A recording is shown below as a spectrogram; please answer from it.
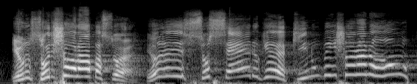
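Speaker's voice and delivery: high, loud, pleading against tears; retold tearful protest. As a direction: fight back the tears while insisting to the pastor. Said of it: "E eu chorava".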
